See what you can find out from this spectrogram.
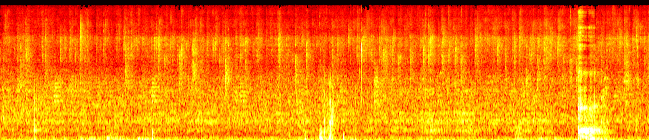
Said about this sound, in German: So wie das Wasser da runterläuft, klingt es, als wenn draußen einer duschen würde. Hört ihr das?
